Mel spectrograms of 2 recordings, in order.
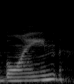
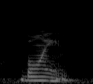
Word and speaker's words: Boin: Neda, N-E-D-A. And her last name's B-O-I-N. So, like, yeah, I guess like coin, but with a B. Boyne. Coin. Boyne. Boyne, Neda Boyne. Neda Boyne, isn't that a fun name? N-E-D-A Boyne, B-O-I-N.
